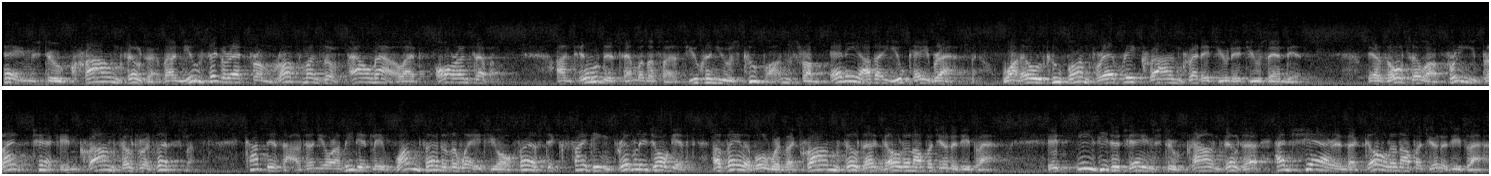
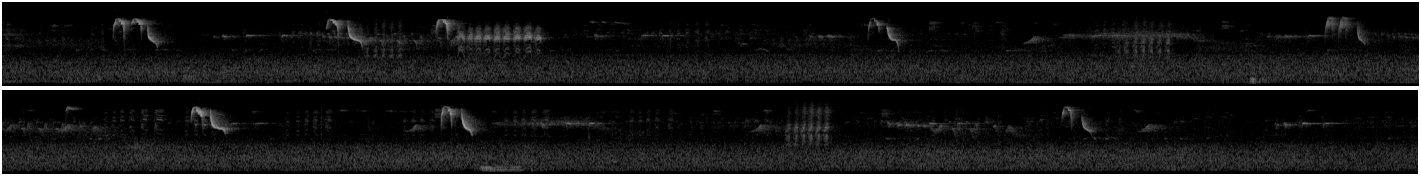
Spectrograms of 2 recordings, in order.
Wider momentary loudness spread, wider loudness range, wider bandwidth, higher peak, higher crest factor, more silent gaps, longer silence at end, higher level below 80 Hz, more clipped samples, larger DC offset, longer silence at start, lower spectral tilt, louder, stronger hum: second, 7 LU vs 21 LU; second, 3 LU vs 13 LU; second, 14.5 kHz vs 16.5 kHz; first, -4 dBFS vs -12 dBFS; second, 16 dB vs 28 dB; neither; about the same, 0 s vs 0 s; first, -58 dBFS vs under -90 dBFS; neither; neither; about the same, 0 s vs 0 s; first, -8 dB/octave vs 1.5 dB/octave; first, -19 LUFS vs -35 LUFS; neither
